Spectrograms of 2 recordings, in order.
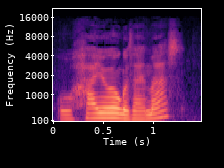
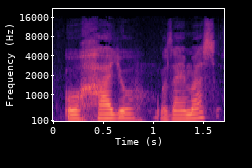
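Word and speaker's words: Ohayo gozaimasu (おはようございます): Le matin, on dira Ohayo gozaimasu. Ohayo gozaimasu. Le H s'aspire comme en anglais quand on dit hi. Quand on dit Ohayo gozaimasu.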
